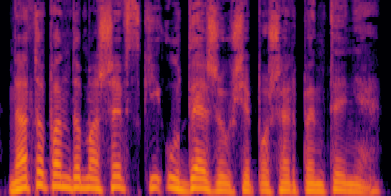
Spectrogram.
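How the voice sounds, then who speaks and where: This is scripted audiobook narration of a historical novel, delivered by a man with a medium-pitched voice in an even, measured storytelling style. The studio recording is clean, with no room sound.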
